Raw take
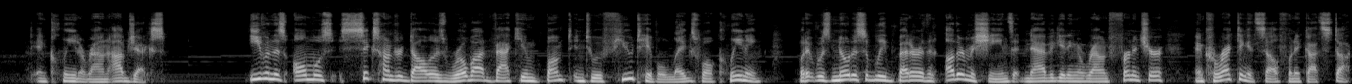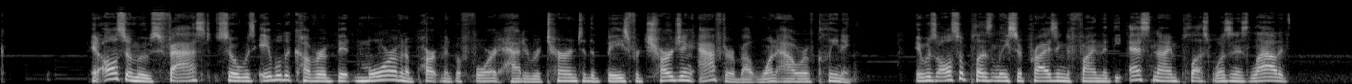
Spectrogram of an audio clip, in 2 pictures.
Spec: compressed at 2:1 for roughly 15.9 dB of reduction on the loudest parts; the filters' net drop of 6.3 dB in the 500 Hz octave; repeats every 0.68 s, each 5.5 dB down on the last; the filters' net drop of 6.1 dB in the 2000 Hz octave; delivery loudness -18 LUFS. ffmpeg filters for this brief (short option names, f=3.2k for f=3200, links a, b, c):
-af "equalizer=f=500:t=o:g=-7.5,equalizer=f=2k:t=o:g=-7.5,acompressor=threshold=-44dB:ratio=2,aecho=1:1:680|1360|2040|2720|3400|4080|4760:0.531|0.281|0.149|0.079|0.0419|0.0222|0.0118,volume=17.5dB"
